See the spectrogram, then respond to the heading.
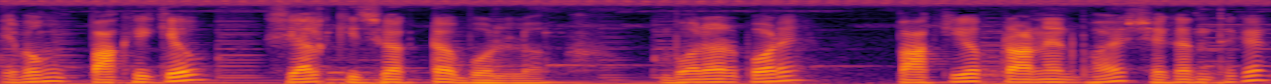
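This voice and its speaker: A man narrating a scripted children's fable in measured, short phrases. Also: lowish voice, fairly bright tone. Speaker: storyteller, narrator.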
